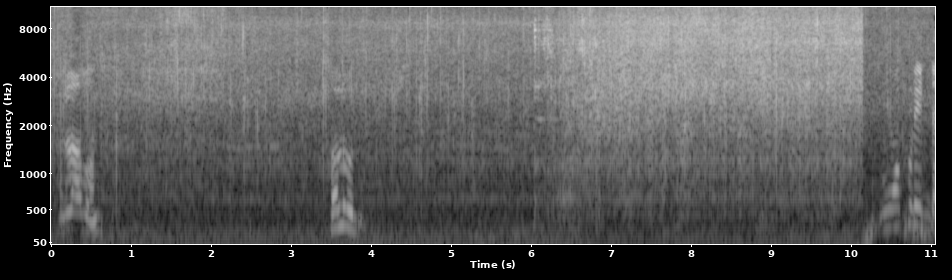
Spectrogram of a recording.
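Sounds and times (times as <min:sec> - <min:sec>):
food sizzling in hot oil: 0:00.0 - 0:11.0
metal spoon stirring: 0:06.0 - 0:06.9.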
